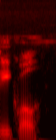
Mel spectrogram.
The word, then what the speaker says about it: EQL: EQL pronounced as equal and it's an acronym for event query language.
